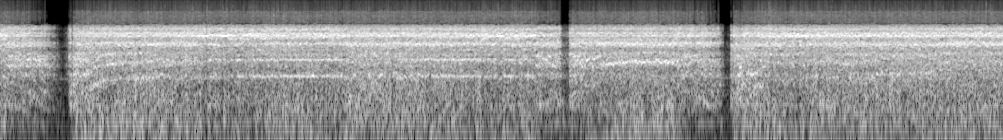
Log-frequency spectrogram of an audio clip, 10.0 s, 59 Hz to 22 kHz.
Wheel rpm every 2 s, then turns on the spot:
120, 220, 190, 120, 240.
none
